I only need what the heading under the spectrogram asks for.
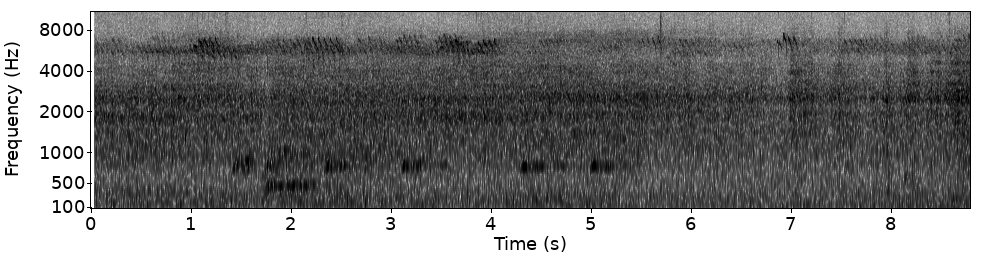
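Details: Bohemian waxwings (Bombycilla garrulus) at Dolný Kubín, Slovakia, give soft, high, sibilant trilled calls, several in quick succession, over a steady rushing traffic-like background and faint lower notes.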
